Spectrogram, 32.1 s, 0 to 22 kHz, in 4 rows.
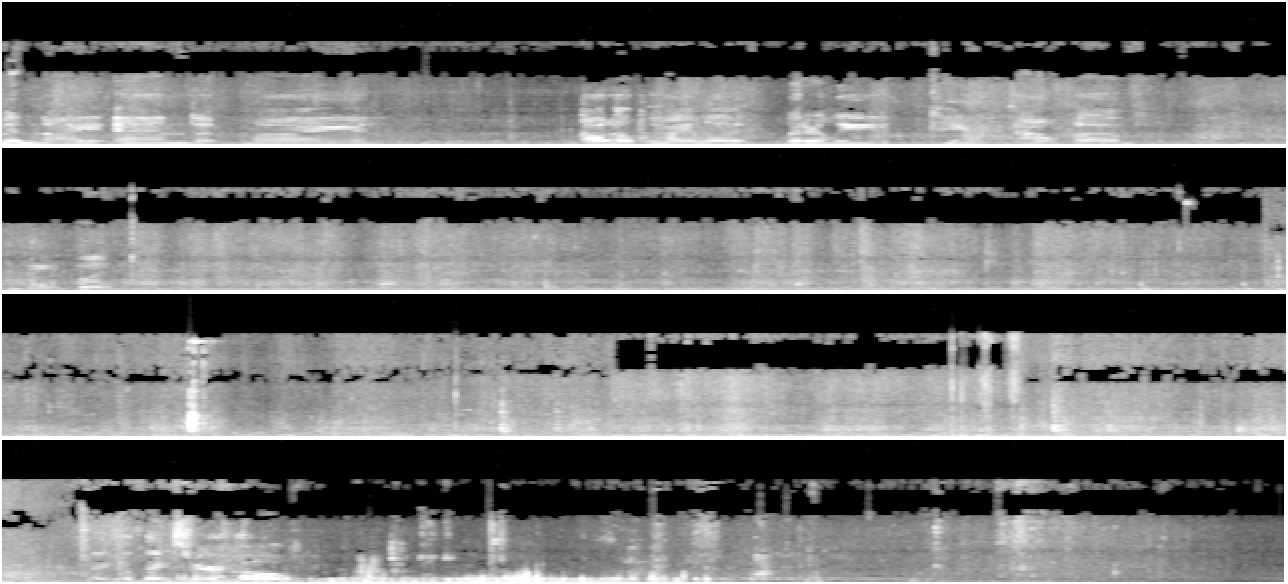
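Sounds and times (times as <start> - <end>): boat engine droning: 0.0 - 32.0.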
